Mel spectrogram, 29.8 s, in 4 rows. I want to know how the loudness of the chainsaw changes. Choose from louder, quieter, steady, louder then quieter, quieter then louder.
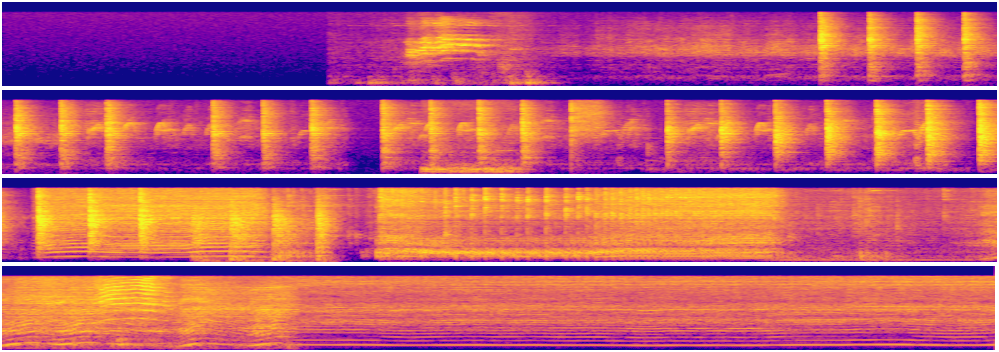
quieter.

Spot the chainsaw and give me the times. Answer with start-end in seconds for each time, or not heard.
15.2-29.7.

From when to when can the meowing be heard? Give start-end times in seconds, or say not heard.
2.5-4.2, 10.6-11.4, 23.1-23.7.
